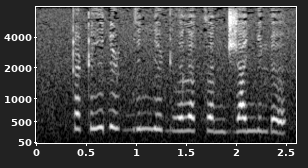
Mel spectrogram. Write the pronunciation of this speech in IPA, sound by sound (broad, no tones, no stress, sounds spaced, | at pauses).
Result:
ʈ ʌ ʈ ɨ ɗ ɨ ɭ ɡ͡b ɨ n ɨ ɖʱ ə l ɐ k ɐ n d͡ʒ a ɲ ə ʎ ɽ ə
